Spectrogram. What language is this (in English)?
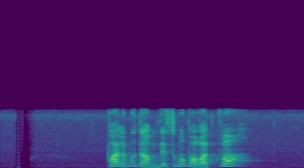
Sinhala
